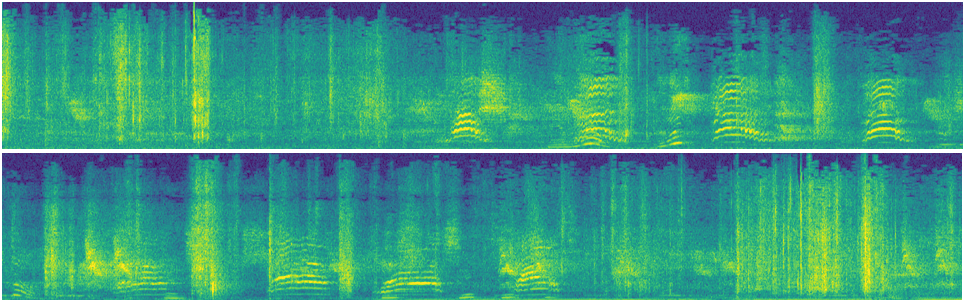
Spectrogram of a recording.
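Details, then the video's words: Homeless kitten in Morocco calling for its mother, who returns on hearing it: a rapid series of high, arched meows, each rising then falling, repeated about twice a second, with a man speaking Arabic and low street hum. "Mama the cat who was looking for food came when she heard her kitten meow."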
